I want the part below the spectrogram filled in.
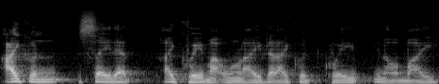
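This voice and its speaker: Older guy from hong kong hosting a talk show, low husky voice, earnest, lots of "you know". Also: steady tone, unhurried, dark tone. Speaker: host. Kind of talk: casual chat. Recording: community access TV studio.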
